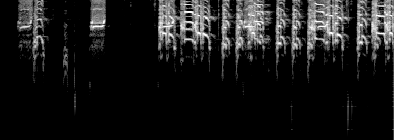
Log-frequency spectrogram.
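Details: Grey francolin, called dakhni teetar, calling loudly: harsh, squawky bursts with bright high overtones, two short notes then a rapid run of repeated raucous phrases, densely packed over the last two and a half seconds.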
